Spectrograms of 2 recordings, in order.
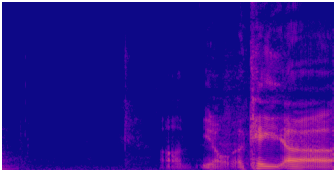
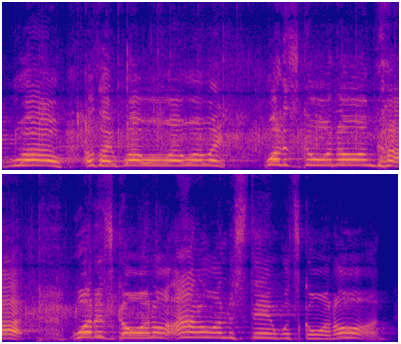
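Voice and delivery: stunned shout; 13 semitones higher, 11 dB louder than usual. Retold or imitated. Amazed at salvations.

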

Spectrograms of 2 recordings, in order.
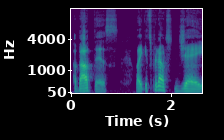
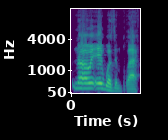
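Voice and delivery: high, loud, caught-out backpedal; flustered denial; 7 semitones higher, 6 dB louder than usual. Retold or imitated. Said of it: "he's like".

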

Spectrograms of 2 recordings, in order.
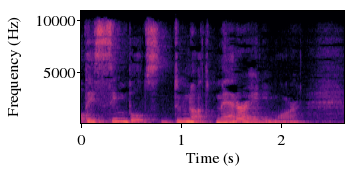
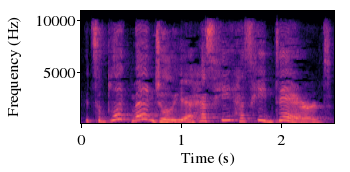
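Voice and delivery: high-pitched, stammering outrage; scandalized, pitch jumping well up; snarled; 8 semitones higher, 4 dB louder than usual. A narrator's reading. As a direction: sputter it in acted indignation. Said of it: "he snarled".

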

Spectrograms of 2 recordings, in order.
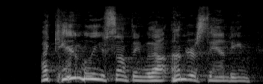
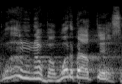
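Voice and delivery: higher, louder, quick protest; retold objection; 7 semitones higher, 6 dB louder, faster than usual. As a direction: push back with a hurried excuse. Retold excuse-making questions.

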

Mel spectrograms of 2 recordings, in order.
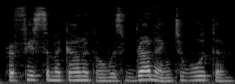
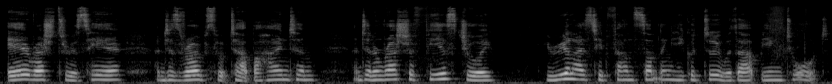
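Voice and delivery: ordinary delivery

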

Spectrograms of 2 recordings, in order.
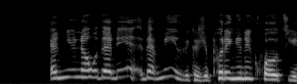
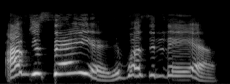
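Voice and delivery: playful protest; 10 semitones higher than usual. Real, not acted. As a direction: insist on it, voice jumping up. Repeats teasing protest, louder and higher.

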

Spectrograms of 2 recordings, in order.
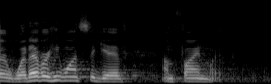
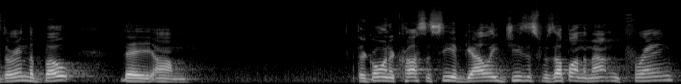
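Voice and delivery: ordinary talk

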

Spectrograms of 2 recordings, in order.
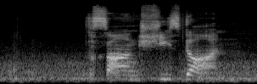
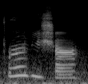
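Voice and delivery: pitched way up, mocking; high teasing echo; 11 semitones higher, 3 dB quieter than usual. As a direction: squeak it back playfully. Repeated high, far voice.

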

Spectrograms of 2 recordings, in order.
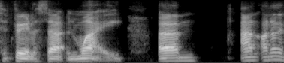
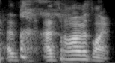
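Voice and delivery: laughing; 9 semitones higher, faster than usual. Real, not acted.

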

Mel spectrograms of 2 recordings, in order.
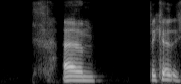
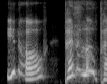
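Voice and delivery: high, louder mimic of the wife insisting; mock wife; 7 dB louder than usual. Husband voicing his wife insisting on the name, high and loud. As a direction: act out the wife insisting, pitched up. Wife voiced in argument story.

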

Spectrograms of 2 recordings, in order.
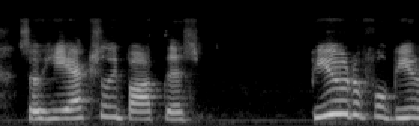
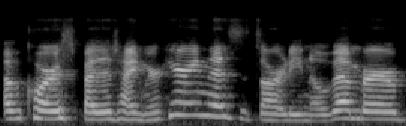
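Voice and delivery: ordinary talk, nothing marked

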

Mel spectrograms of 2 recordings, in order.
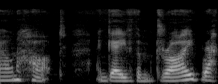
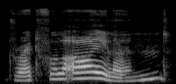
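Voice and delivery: slow, higher, uneasy echo; uneasy brownie, drawn out and raised; uncomfortable; 5 semitones higher, 6 dB louder, slower than usual. A narrator's reading. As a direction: query it with worried emphasis. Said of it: "feeling rather uncomfortable".

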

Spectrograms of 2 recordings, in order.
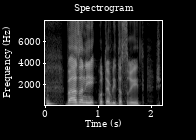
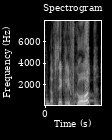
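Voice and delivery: loud self-scolding; 7 semitones higher, 12 dB louder than usual. Retold or imitated. Teacher scolds himself for crying.

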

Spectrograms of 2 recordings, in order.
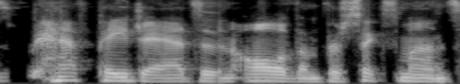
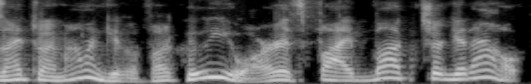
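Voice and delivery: quick, higher-pitched imitation of a no-nonsense mom; feisty farm-woman mom; 4 semitones higher than usual. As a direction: play mom laying down the law at the door. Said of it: "my mom's an old".

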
